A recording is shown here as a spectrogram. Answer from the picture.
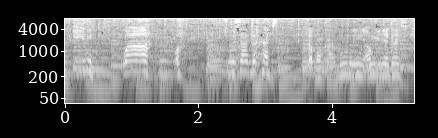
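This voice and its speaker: Fairly quick speech with a dry sound, no echo, and clear music in the background. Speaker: fishing vlogger. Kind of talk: casual vlog commentary. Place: waterside. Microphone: phone near.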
